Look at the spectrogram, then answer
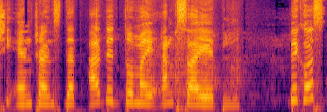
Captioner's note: laughter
